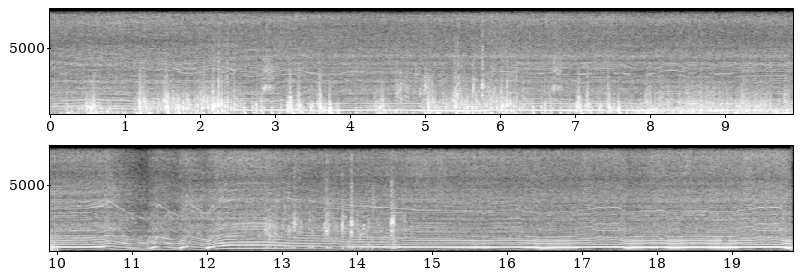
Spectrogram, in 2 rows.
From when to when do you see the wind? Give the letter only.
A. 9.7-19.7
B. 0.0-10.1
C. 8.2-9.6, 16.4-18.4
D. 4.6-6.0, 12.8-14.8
B.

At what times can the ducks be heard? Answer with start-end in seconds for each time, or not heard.
4.6-6.0, 12.8-14.8.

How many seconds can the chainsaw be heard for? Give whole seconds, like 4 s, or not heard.
20 s.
